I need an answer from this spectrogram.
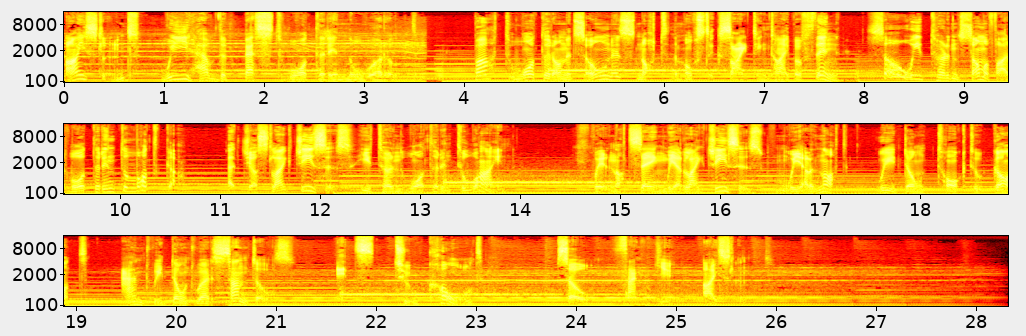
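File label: Icelandic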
